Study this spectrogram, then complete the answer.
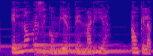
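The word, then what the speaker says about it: Mária: En húngaro, el nombre adopta la forma María, con acento en la primera sílaba.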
